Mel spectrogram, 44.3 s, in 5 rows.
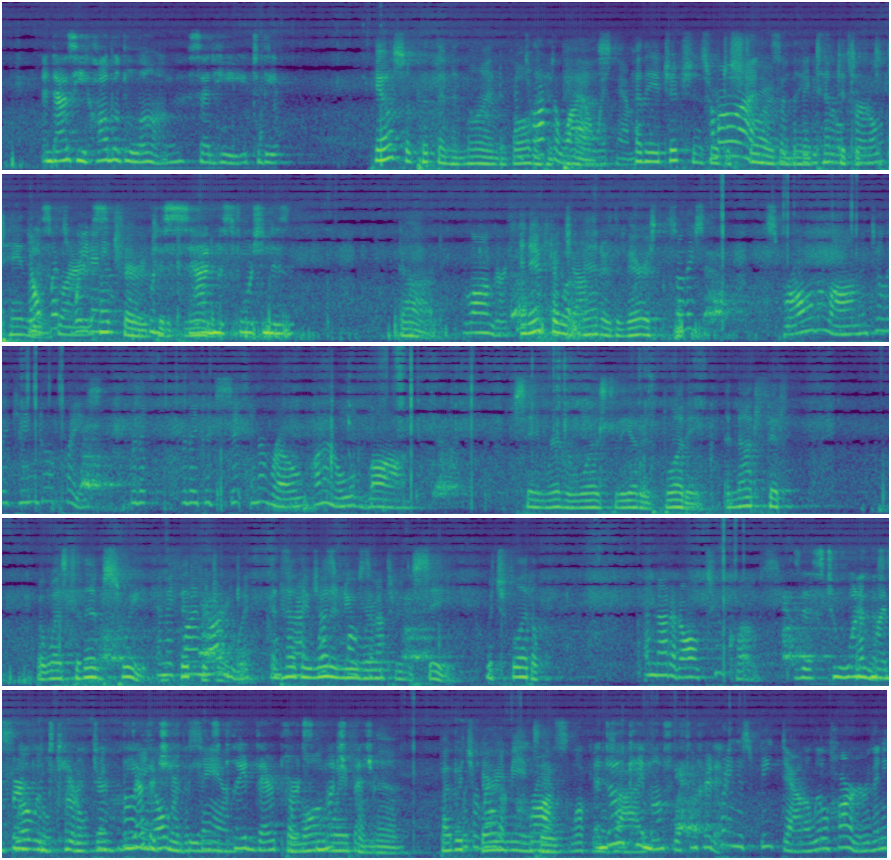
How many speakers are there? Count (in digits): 3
